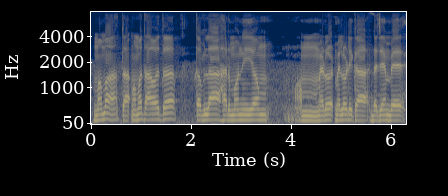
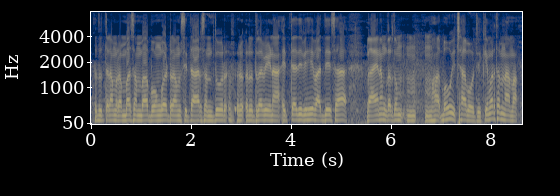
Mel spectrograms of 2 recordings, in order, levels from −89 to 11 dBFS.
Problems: background conversations at intervals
